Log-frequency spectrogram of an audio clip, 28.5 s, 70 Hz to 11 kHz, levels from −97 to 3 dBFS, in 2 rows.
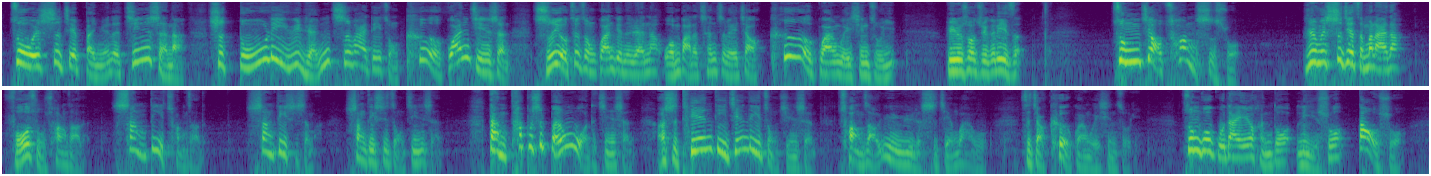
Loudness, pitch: -23 LUFS, 260 Hz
